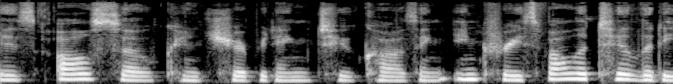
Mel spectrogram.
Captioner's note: speaking French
